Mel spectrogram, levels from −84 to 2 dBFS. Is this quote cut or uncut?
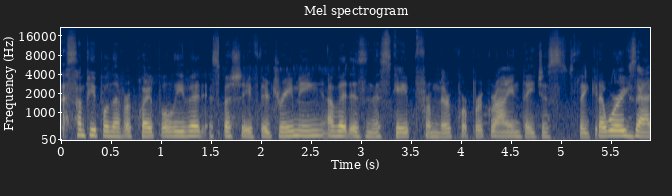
uncut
